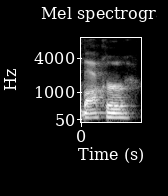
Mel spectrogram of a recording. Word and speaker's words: Bakr: And then after he dies, his friend Abu Bakr, it's pronounced Bakr, became the first caliph of Islam.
